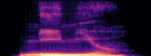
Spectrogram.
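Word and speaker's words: niño: This makes a sort of joined up N and Y sound. So you can imagine there being a Y right after the N. And that's what you're including in your pronunciation.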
